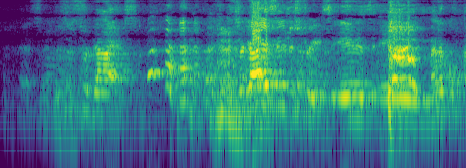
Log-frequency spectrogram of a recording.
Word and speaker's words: Sergius: Pro Aesthetics design process now sergas is a weird name and sergius is what I called it for like the first two weeks because that's how it's spelled but Marcus sergas in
